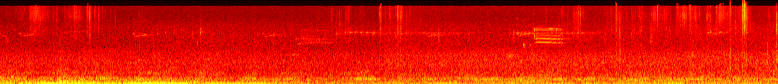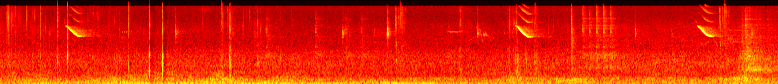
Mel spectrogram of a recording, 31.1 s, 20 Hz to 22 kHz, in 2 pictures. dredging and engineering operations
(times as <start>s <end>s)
6.5s 31.1s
